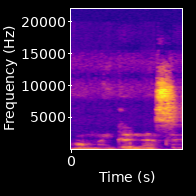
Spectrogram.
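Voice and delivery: plain reading voice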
